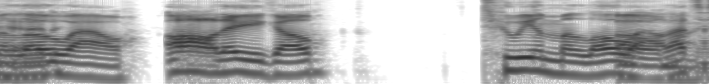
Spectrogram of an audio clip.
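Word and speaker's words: Tuimoloau: Tui Malo.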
